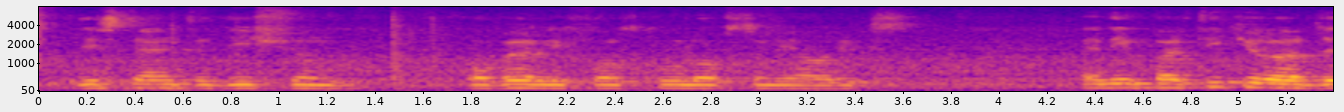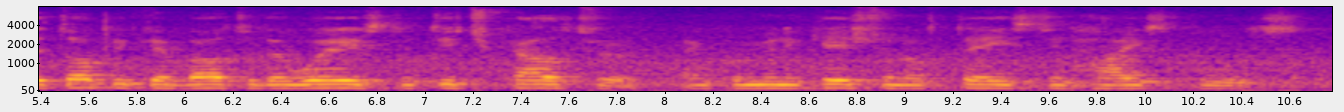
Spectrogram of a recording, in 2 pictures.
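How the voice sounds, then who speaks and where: Over noticeable background noise and audible room echo, a man with a non-native accent talks at a moderate pace, his medium-pitched voice monotone and flat. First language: Italian. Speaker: professor. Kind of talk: lecture.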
